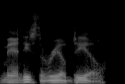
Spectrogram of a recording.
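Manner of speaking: grave, very low, dead-serious tone. Retelling a quote from Ray Ray McCloud: imitating Ray Ray McCloud's very serious tone. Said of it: "he said it, like, you know, this way, it was, like, so serious".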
